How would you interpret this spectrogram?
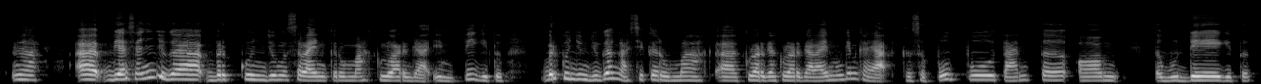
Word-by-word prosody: Nah, 220 Hz, -2 st, -2 dB, 0.4 s
eee, 225 Hz, -1 st, +7 dB
biasanya 250 Hz, +6 st, +2 dB
juga 235 Hz, -, +5 dB
berkunjung 215 Hz, 0 st, 0 dB
selain 185 Hz, -3 st, +1 dB
ke 185 Hz, -, -11 dB
rumah 180 Hz, +1 st, -5 dB
keluarga 180 Hz, -5 st, -1 dB
inti 180 Hz, +5 st, -4 dB
gitu, 175 Hz, -, -6 dB, 0.4 s
berkunjung 245 Hz, -, +1 dB
juga 255 Hz, +7 st, +2 dB
nggak 220 Hz, -8 st, -4 dB
sih 220 Hz, -, -9 dB
ke 215 Hz, -, 0 dB
rumah, 185 Hz, 0 st, -3 dB
eee, 175 Hz, -1 st, -4 dB
keluarga-keluarga 185 Hz, -2 st, 0 dB
lain 190 Hz, -, -2 dB
mungkin 260 Hz, +5 st, -4 dB
kayak 175 Hz, -11 st, -3 dB
ke 180 Hz, -, -9 dB
sepupu, 210 Hz, +5 st, -1 dB
tante, 195 Hz, +2 st, -4 dB
om, 180 Hz, +1 st, -3 dB, 0.3 s
atau 170 Hz, -, -4 dB
bude, 180 Hz, +2 st, +6 dB, 0.2 s
gitu? 175 Hz, 0 st, -5 dB
195 Hz, 140 wpm, -23 LUFS, 180-220 Hz, 0.4 s, eee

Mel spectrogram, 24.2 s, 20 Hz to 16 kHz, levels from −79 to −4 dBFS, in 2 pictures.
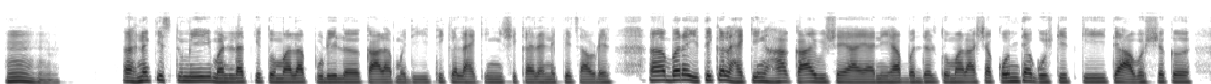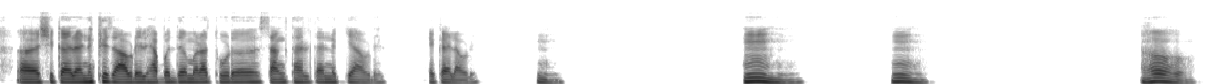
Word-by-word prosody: हं, 165 Hz, -3 st, +2 dB
हं. 110 Hz, -2 st, -9 dB, 0.7 s
अ, 170 Hz, -, +5 dB
नक्कीच 185 Hz, +2 st, +2 dB
तुम्ही 180 Hz, 0 st, +3 dB
म्हणलात 140 Hz, -1 st, +3 dB
की 155 Hz, -, -1 dB
तुम्हाला 140 Hz, -1 st, +3 dB
पुढील 130 Hz, +1 st, +1 dB
अ, 130 Hz, 0 st, +3 dB
काळामध्ये 120 Hz, 0 st, 0 dB
एथिकल 135 Hz, +2 st, -3 dB
हॅकिंग 125 Hz, +1 st, -3 dB
शिकायला 125 Hz, -1 st, -2 dB
नक्कीच 120 Hz, +1 st, -4 dB
आवडेल. 120 Hz, +2 st, -1 dB, 0.4 s
अ, 200 Hz, +1 st, +5 dB
बरं 210 Hz, +3 st, +5 dB
एथिकल 195 Hz, +1 st, +3 dB
हॅकिंग 165 Hz, +2 st, +1 dB
हा 155 Hz, +1 st, +1 dB
काय 145 Hz, +1 st, +4 dB
विषय 140 Hz, 0 st, -1 dB
आहे 130 Hz, -1 st, +2 dB
आणि 130 Hz, +1 st, 0 dB
याबद्दल 135 Hz, +1 st, 0 dB
तुम्हाला 140 Hz, -1 st, +1 dB
अशा 135 Hz, +2 st, -1 dB
कोणत्या 165 Hz, +3 st, +3 dB
गोष्टी 140 Hz, +2 st, -1 dB
आहेत 145 Hz, -, -6 dB, 0.3 s
की 150 Hz, -, +1 dB
आवश्यक 135 Hz, +2 st, +1 dB
अ, 130 Hz, -2 st, -1 dB
शिकायला 135 Hz, +1 st, +2 dB
नक्कीच 150 Hz, +1 st, 0 dB
आवडेल, 125 Hz, +1 st, +1 dB
याबद्दल 130 Hz, +2 st, -1 dB
मला 135 Hz, +1 st, +2 dB
थोडं 135 Hz, 0 st, -1 dB
अ, -, -, -4 dB
सांगाल 125 Hz, +1 st, -2 dB
तर 130 Hz, -, -2 dB
नक्की 125 Hz, +2 st, -6 dB
आवडेल 110 Hz, +1 st, -11 dB, 0.5 s
ऐकायला 115 Hz, -2 st, -3 dB
आवडेल? 105 Hz, +2 st, -10 dB, 0.6 s
हं, 130 Hz, -, -5 dB
हं. 110 Hz, +1 st, -13 dB, 1.8 s
हं, 155 Hz, -, +4 dB, 0.3 s
हं. 115 Hz, +1 st, -10 dB, 0.9 s
हं, 150 Hz, -2 st, 0 dB
हं. 115 Hz, -1 st, -13 dB, 2.1 s
हो, 155 Hz, +3 st, +2 dB
हो. 110 Hz, -2 st, -9 dB
135 Hz, 135 wpm, -24 LUFS, 125-145 Hz, 2.1 s, अ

